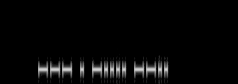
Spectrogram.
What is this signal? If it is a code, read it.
Morse code, heard as a keyed tone, about 40 wpm, 700 Hz. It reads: OE6Z
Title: DXCC-100 Call Signs - 4 Characters - Repeated 2x - 40wpm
